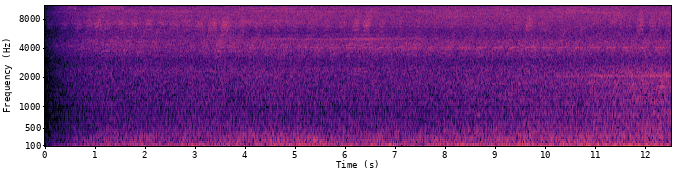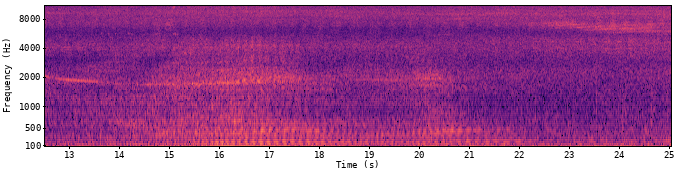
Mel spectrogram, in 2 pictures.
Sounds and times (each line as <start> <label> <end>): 0.2 Cicada sounds 25.0
8.5 Traffic Sound 25.0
